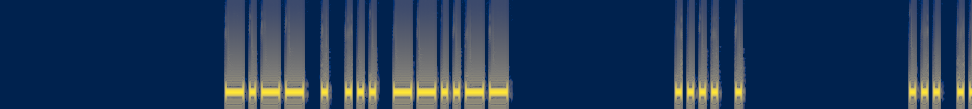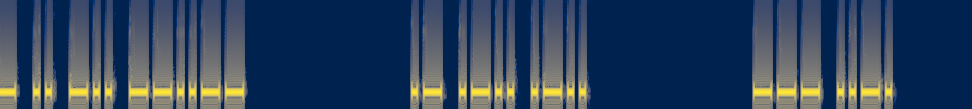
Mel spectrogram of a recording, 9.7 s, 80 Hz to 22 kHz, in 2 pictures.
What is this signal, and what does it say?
Morse code, heard as a keyed tone, about 37 wpm, 700 Hz. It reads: YES, HE SAID, ALL OF
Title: 4x Word-Spacing - Sentences from Top 500 Words - 40wpm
